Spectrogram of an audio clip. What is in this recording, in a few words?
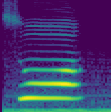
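"suo", Mandarin Chinese, first tone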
